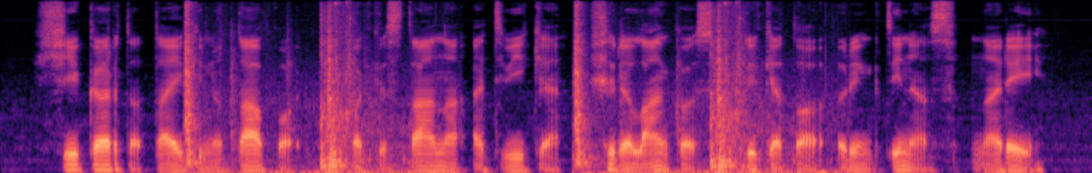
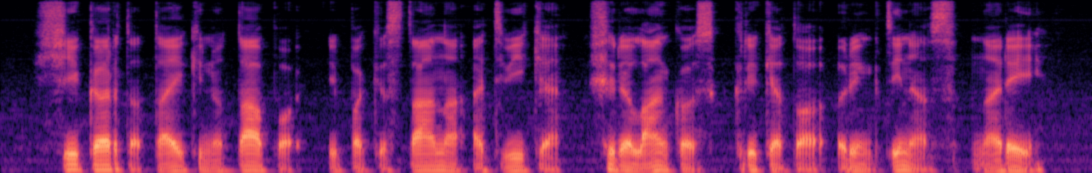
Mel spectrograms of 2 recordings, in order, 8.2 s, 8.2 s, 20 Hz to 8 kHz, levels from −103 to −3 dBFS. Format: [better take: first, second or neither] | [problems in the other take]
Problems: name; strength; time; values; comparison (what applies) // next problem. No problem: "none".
second | background sound (Truck); 5 dB below the speech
